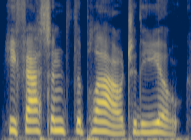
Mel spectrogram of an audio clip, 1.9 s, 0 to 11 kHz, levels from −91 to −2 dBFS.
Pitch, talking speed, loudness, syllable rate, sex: 210 Hz, 220 wpm, -18 LUFS, 5.0 syllables/s, female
